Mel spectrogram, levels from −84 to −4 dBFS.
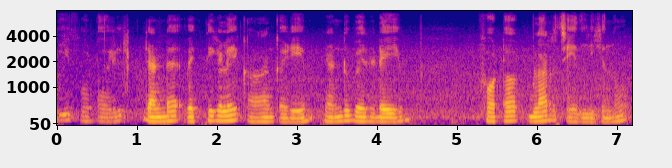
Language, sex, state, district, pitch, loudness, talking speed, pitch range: Malayalam, male, Kerala, Kollam, 115 Hz, -19 LUFS, 85 wpm, 105-125 Hz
